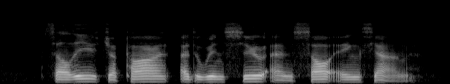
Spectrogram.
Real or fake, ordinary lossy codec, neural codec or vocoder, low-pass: fake; Opus, 64 kbps; codec, 16 kHz, 8 kbps, FunCodec, trained on Chinese and English, 25 frames a second; 7.2 kHz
